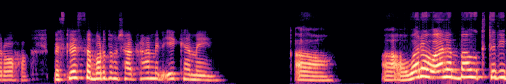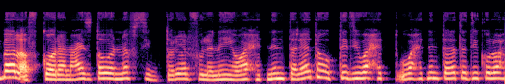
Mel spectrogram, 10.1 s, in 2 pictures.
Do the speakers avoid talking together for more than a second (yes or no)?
yes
